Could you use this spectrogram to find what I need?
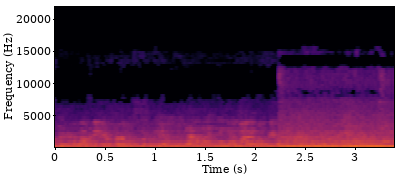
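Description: A crowd of people chatter nearby.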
